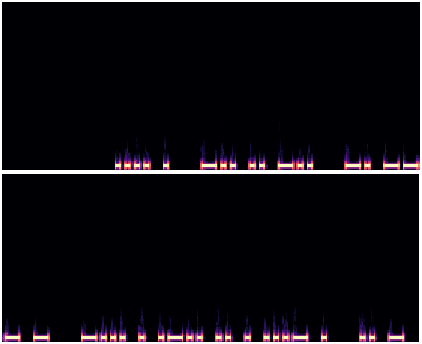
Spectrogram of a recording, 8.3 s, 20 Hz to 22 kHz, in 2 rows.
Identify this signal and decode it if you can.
Morse code, heard as a keyed tone, about 25 wpm, 700 Hz. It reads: HE DID NOT BELIEVE IT
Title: Sentences from Top 1000 Words - Review Part 2 - 25wpm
